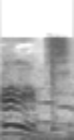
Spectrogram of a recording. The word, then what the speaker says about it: herbs: continent we call it herbs the h is silent you only pronounce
